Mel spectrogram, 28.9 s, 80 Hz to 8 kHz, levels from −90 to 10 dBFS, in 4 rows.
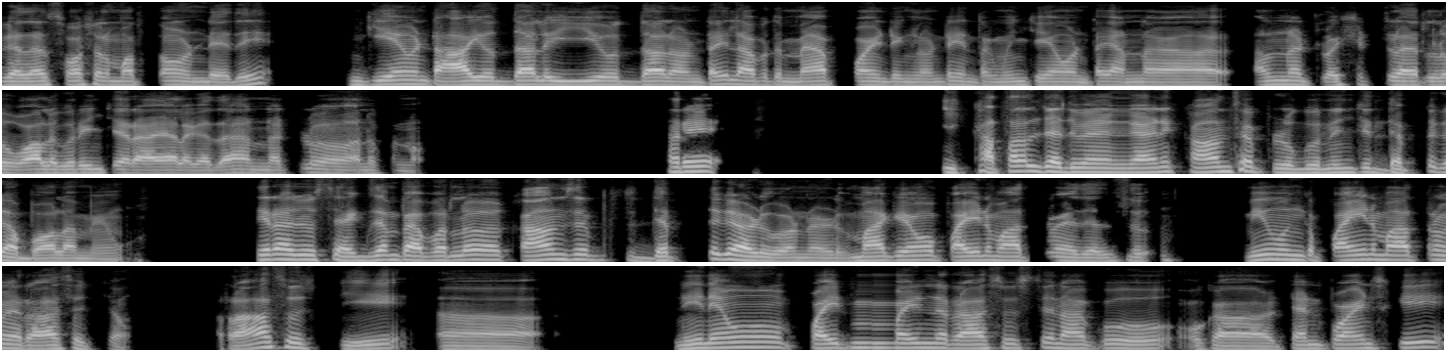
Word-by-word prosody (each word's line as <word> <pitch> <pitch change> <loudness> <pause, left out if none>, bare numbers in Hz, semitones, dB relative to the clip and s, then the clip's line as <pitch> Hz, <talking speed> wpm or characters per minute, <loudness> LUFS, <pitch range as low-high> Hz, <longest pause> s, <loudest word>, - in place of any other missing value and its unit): గదా! 120 +1 +2
సోషల్ 130 0 -1
మొత్తముండేది. 125 0 -2 0.5
ఇంకేమంటాయి 140 0 +2
ఆ - - +7
యుద్ధాలు, 135 +1 +2
ఈ 125 - 0
యుద్ధాలుంటాయి. 125 +2 +1
లేకపోతే 130 -2 0
మాప్ 125 +1 +1
పాయింటింగ్లుంటాయి. 115 0 -2
ఇంతకు 110 0 -6
మించి 120 0 -5
ఏముంటాయన్న, 115 0 -2 0.6
అన్నట్లు 130 -3 -2
హిట్లర్లు 125 -1 -1
వాళ్ళ 125 0 +5
గురించే 125 0 -2
రాయాలి 110 0 +2
గదా! 105 - 0
అన్నట్లు 115 +5 -6 0.2
అనుకున్నాం. 105 -3 -11 1.2
సరే 170 +1 +4 1.2
ఈ - - +2
కథలు 180 +6 +3
చదివాం 150 -2 +4
గాని 150 +3 +4
కాన్సెప్ట్లు 155 -2 +2
గురించి 140 +3 0
డెప్త్‌గా 140 - +1
పోలా 110 0 +2
మేము. 95 +1 -7 0.7
తీరా 170 +2 +4
చూస్తే 165 -1 0
ఎక్సామ్ 160 +5 0
పేపర్‌లో 145 +3 +3 0.3
కాన్సెప్ట్ 165 -1 +1 0.2
డెప్త్ 140 +7 -2
అడిగున్నాడు. 115 -4 +1
మాకేమో 150 +3 +3
పైన 145 +2 +4
మాత్రమే 135 0 -1
తెలుసు, 120 +2 -5 0.5
మేమింక 165 0 0
పైన 160 +3 +3
మాత్రమే 155 -2 +1
రాసొచ్చాం. 125 -2 -2 0.5
రాసొచ్చి 155 -5 0 0.4
ఆహ్, 110 -3 -2 0.8
నేనేమో 165 +6 +2 0.3
పైన 150 +1 +3 0.3
పైన 160 0 +1
రాసొస్తే 145 +2 -1
నాకు 140 +1 -2 0.4
ఒక - - -12 0.4
10 135 0 -1
పాయింట్స్‌కి, 150 +3 -1
135 Hz, 120 wpm, -21 LUFS, 120-150 Hz, 1.2 s, ఆ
